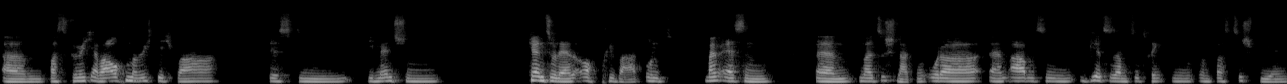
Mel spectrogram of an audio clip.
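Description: A man speaks fairly slowly at a fairly high pitch, his voice somewhat breathy and his intonation monotone and flat. The very clean recording has a silent background and a dry, close sound with no echo. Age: 20s. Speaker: youth seminar team leader. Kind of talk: casual interview. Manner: hesitant with many fillers.

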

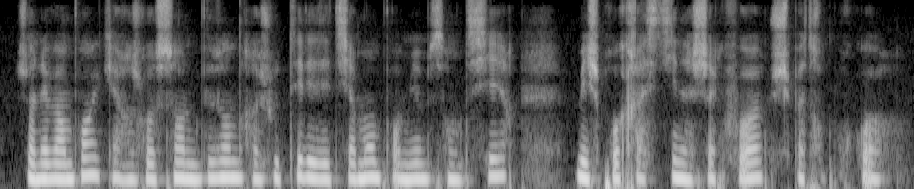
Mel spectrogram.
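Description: Somewhat breathy and dark, mellow in tone, a woman talks at a fairly quick pace with a medium pitch and monotone, flat intonation. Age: 20s. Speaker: solo podcaster. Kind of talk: personal diary monologue. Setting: at home, mother in the next room. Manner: hushed, quiet; hesitant.

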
